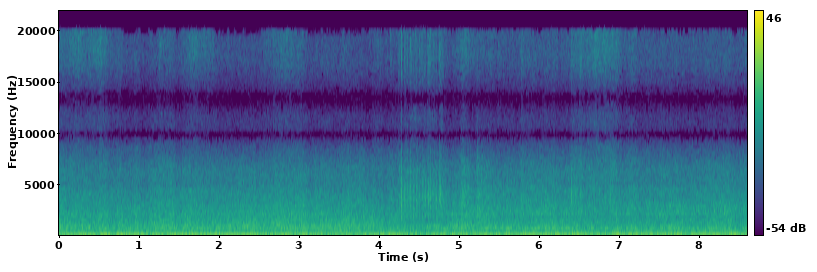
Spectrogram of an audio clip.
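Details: Torino S bus, Volkswagen 17-230 OD Euro V chassis, while driving: a steady droning whine in the low-mid range over heavy road rumble, from a rear differential that is howling loudly.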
